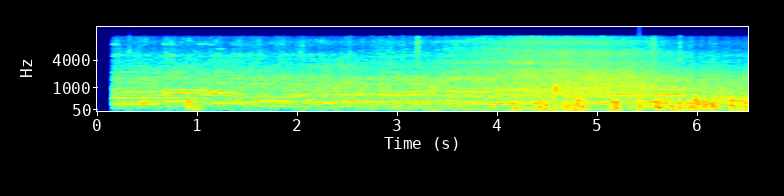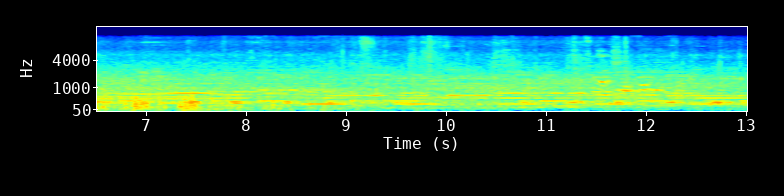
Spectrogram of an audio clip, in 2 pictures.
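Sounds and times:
faint music with held notes: 0.2 - 13.0
vehicle passing by: 1.4 - 10.8.

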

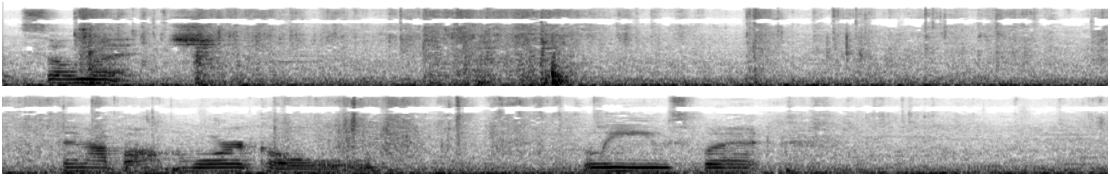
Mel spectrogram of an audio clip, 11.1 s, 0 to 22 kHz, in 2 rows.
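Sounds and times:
steady low hum: 0.0 - 11.0
artificial flowers rustling: 0.2 - 11.0.

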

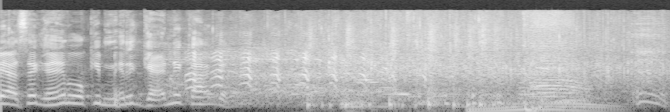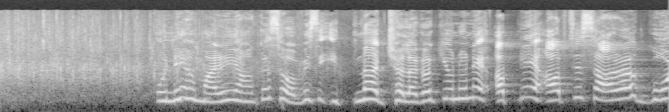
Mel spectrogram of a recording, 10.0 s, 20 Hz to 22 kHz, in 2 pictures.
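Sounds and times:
audience applauding and laughing: 1.2 - 6.3
comic music sting falling in pitch: 2.7 - 4.7.

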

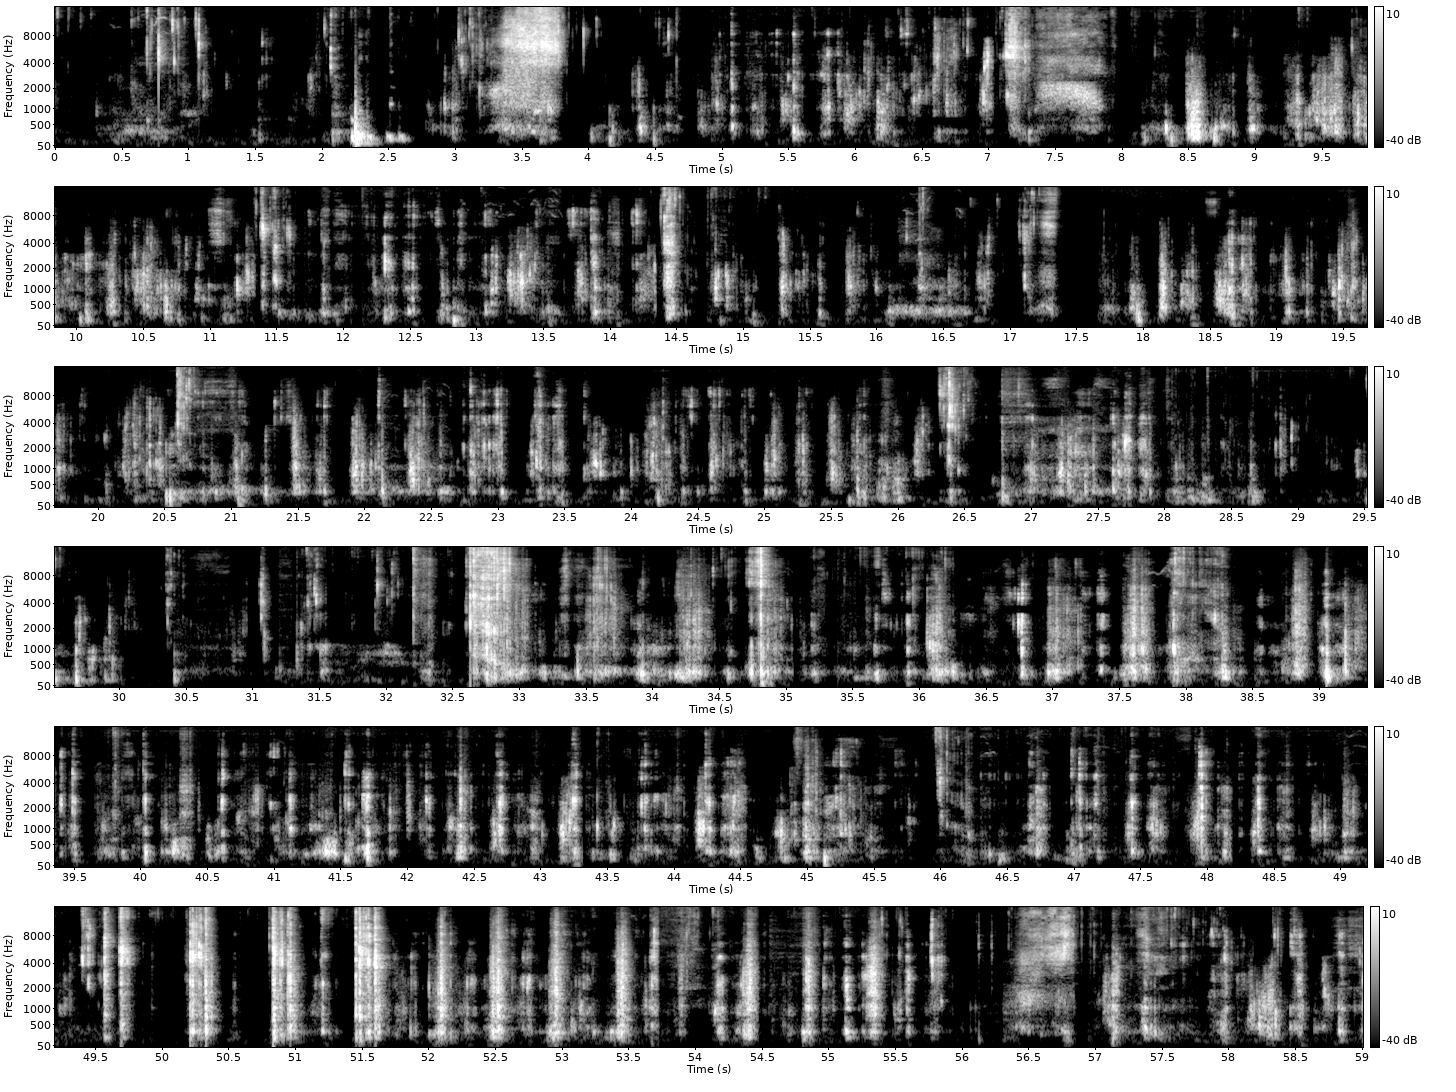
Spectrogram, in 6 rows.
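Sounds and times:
person chewing and crunching food: 0.0 - 59.0.

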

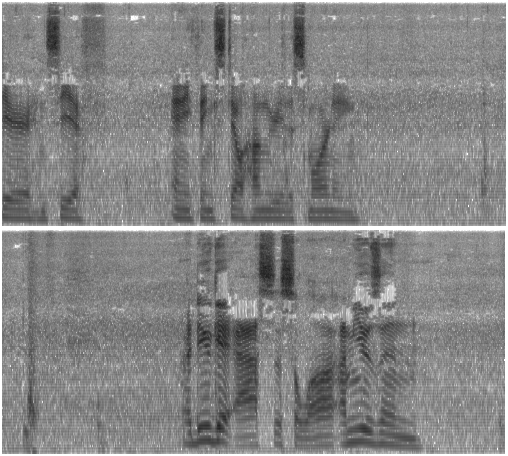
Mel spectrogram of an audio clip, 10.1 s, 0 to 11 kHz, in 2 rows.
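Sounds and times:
river flowing: 0.0 - 10.0.

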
